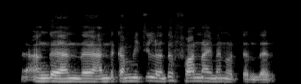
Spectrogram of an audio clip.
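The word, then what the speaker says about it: von Neumann: அந்த அந்த கமிட்டியில வந்து ஃபான் நாய்மன் ஒருத்தர் இருந்தார். அது எழுதுறது விஓஎன்னு சொல்லுவோம், ஆனால் ப்ரொனவுன்ஸ் பண்ணிட்டு ஃபான்னு சொல்றாங்க. அது மாதிரி NEUMANN அது பேரை வந்து நாய்மேன் அப்படின்னு சொல்றாங்க.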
